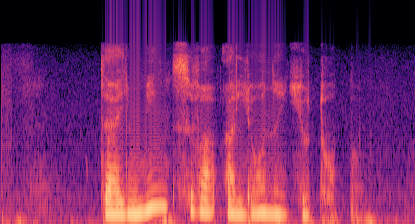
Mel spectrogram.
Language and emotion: Russian, sad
